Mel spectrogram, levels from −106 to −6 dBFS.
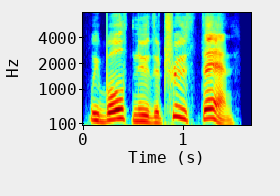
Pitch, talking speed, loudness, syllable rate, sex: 180 Hz, 215 wpm, -16 LUFS, 4.4 syllables/s, female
